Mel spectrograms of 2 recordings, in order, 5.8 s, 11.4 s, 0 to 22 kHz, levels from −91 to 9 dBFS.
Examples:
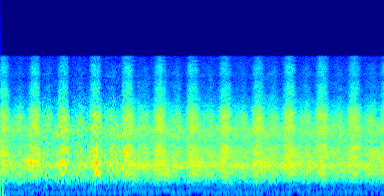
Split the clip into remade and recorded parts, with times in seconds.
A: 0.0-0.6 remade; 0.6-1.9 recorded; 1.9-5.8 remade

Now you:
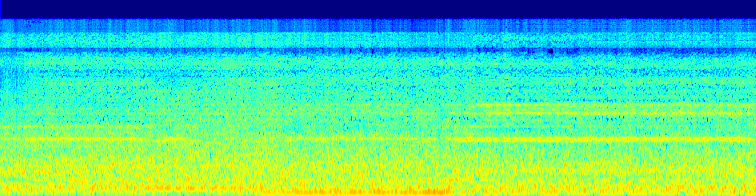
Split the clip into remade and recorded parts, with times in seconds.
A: 0.0-5.2 remade; 5.2-5.9 recorded; 5.9-7.0 remade; 7.0-8.5 recorded; 8.5-11.4 remade

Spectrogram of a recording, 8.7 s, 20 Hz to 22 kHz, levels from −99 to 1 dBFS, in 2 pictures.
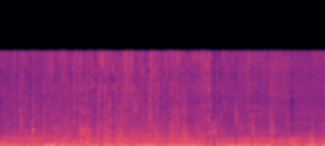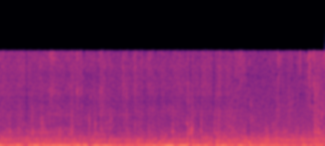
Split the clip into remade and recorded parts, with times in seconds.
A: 0.0-2.5 recorded; 2.5-7.4 remade; 7.4-8.7 recorded

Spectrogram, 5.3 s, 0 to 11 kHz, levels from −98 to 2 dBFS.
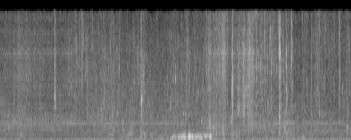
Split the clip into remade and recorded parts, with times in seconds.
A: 0.0-1.1 remade; 1.1-3.1 recorded; 3.1-3.8 remade; 3.8-5.3 recorded

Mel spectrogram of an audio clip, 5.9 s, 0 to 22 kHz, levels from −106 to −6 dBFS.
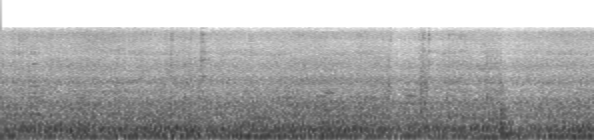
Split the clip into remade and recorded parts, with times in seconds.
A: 0.0-5.9 remade

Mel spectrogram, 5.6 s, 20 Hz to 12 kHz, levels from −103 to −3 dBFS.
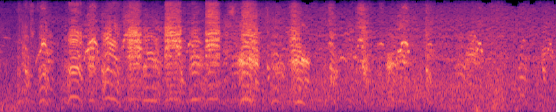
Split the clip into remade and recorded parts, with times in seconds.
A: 0.0-1.2 recorded; 1.2-2.6 remade; 2.6-3.2 recorded; 3.2-4.2 remade; 4.2-5.6 recorded

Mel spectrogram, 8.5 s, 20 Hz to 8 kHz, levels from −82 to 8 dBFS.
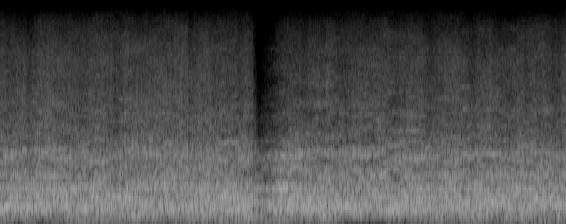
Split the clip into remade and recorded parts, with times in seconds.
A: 0.0-2.6 remade; 2.6-3.3 recorded; 3.3-8.5 remade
